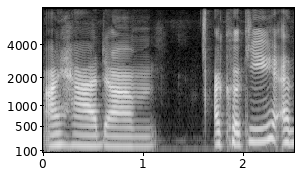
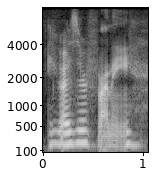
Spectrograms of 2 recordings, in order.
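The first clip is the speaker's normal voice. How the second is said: normal talking voice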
